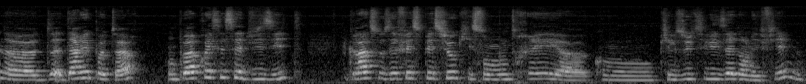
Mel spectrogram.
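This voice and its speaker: Woman, casual vlog, chatty, hesitant fillers, somewhat high voice, faint background noise. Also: far from the mic. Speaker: collector showing souvenirs.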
